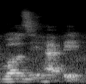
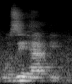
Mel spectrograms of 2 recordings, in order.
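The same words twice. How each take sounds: First: Said in the usual way. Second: Was he happy linked, he stressed and raised; teacher voicing the native version; native accent. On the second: Shown as a demonstration. Native version for students, he raised. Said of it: "তো এটা হবে".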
